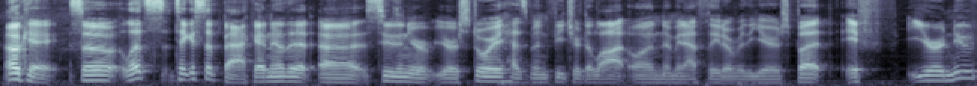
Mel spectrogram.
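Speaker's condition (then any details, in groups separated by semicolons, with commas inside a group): No condition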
